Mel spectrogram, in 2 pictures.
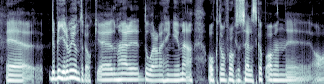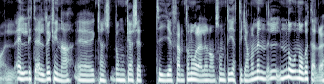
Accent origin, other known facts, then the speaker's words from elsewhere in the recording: Sweden; som svensk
